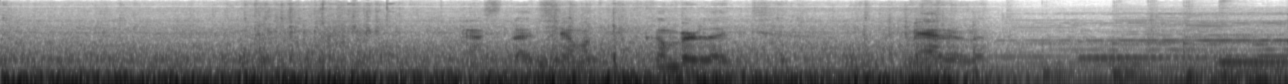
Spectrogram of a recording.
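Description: Steady low rumble of a truck driving on the highway, heard from inside the cab, with a voice briefly heard. About five seconds in, the road sound cuts to soft background music.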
